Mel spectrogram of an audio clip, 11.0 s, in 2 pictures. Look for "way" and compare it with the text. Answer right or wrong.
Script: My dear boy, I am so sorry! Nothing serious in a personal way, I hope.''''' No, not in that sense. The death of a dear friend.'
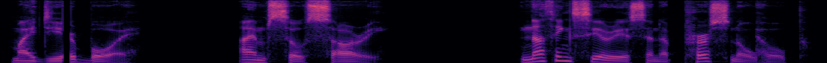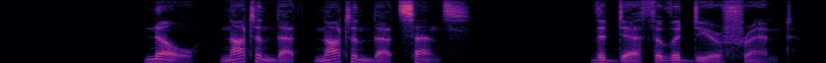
wrong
